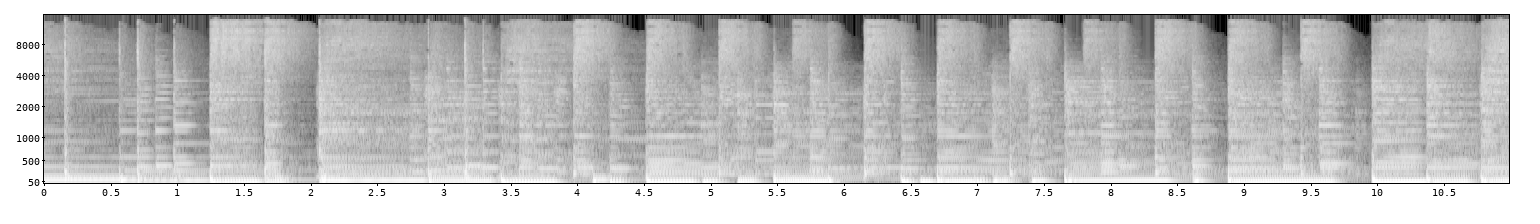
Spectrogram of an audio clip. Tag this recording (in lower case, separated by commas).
music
